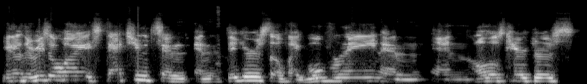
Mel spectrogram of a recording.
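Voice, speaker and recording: A man talking through a head cold, his voice stuffy and a little husky. He rants emphatically and rambles in a casual podcast chat, with a bright, forceful edge to the sound. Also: on the high side, normal speed, poor audio. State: congested from a cold. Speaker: podcast co-host.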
